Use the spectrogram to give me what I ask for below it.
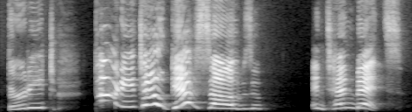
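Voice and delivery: high, very loud, drawn-out shout; excited shouted announcement. Real, not acted. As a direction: belt out the total in amazement. Announcing hype train total.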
